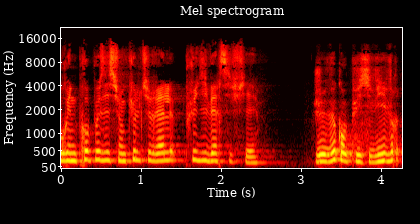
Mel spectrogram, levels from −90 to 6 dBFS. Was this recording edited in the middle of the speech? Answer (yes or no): no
